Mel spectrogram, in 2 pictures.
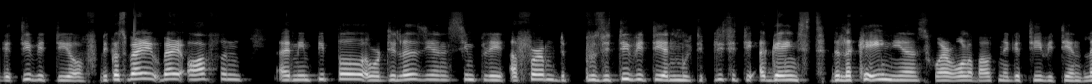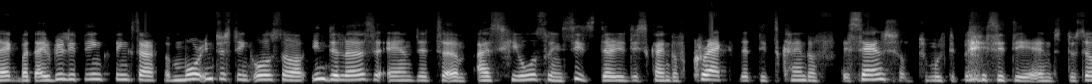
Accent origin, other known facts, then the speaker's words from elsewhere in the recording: Ljubljana, Slovenia; I was born in Ljubljana at a certain point in time.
